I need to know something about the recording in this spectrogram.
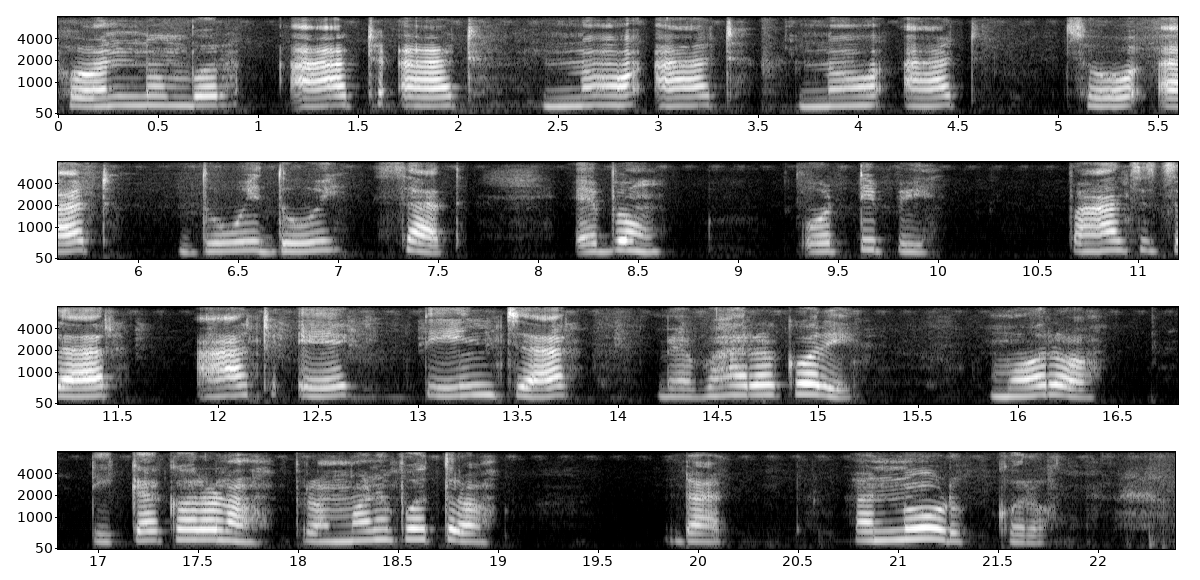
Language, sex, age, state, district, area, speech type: Odia, female, 18-30, Odisha, Balasore, rural, read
